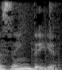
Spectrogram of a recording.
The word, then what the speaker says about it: Zendaya: então, a Zendaya, assim, o, o, fandom de Zendaya que foi. Zendeia, na verdade, eu tô falando errado, é Zendeia.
